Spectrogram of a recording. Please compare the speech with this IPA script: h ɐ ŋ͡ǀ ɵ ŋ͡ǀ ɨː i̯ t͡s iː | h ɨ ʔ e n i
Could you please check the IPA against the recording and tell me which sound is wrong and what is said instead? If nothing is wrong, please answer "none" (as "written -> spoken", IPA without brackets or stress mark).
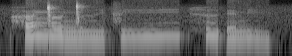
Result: none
